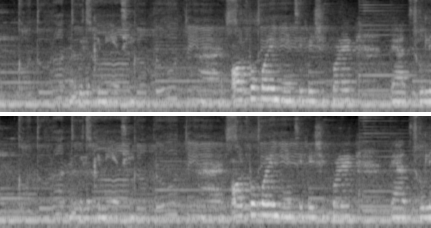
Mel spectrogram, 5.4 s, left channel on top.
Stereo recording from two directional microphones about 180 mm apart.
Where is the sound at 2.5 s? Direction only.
Centre (ahead or behind).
